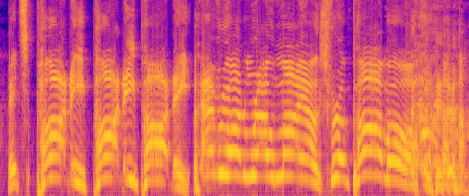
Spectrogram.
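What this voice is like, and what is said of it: Ali Brownlee commentary impression. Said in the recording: “Ali Brownlee when Borough reached the UEFA Cup final in 2006 ... that's why You asked my accent to do this one”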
